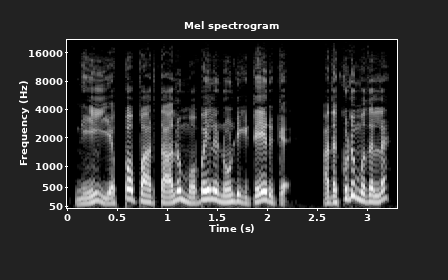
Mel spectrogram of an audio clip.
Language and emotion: Tamil, angry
